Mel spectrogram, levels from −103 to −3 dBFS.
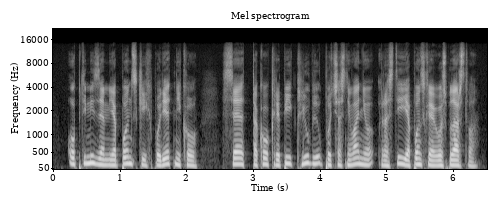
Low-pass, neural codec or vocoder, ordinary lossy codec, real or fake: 14.4 kHz; none; none; real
